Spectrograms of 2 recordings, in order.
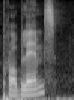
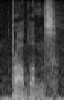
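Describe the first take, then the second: First: Every sound is pronounced with exaggerated care. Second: The word is pronounced in a relaxed, natural way. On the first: The speaker calls it wrong. "not problems" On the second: The speaker calls it right.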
